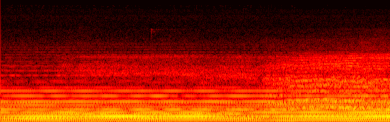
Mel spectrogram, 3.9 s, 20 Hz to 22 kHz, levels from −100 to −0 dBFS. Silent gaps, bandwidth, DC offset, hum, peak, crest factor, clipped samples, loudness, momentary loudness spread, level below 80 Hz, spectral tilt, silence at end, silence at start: none; 5.6 kHz; 0.1%; none; -18 dBFS; 12 dB; under 0.1%; -32 LUFS; 4 LU; -48 dBFS; -9.5 dB/octave; 0 s; 0 s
